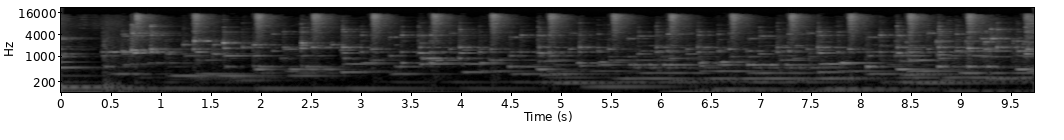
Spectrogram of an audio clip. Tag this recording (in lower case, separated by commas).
glockenspiel, mallet percussion, xylophone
